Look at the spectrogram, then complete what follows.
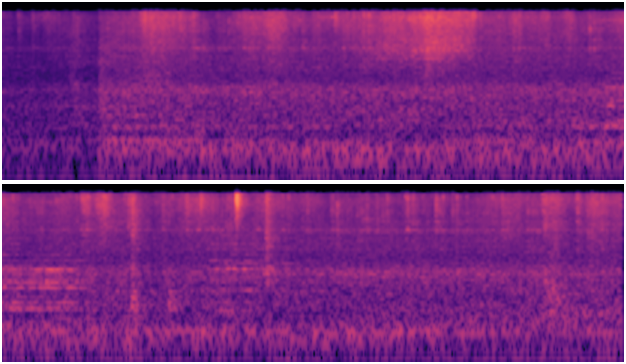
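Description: A steady, low mechanical drone from a running motor, which comes in suddenly less than a second in and holds steady.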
